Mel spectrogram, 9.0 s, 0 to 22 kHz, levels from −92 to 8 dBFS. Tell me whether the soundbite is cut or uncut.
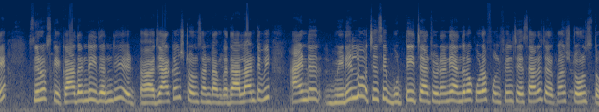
uncut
